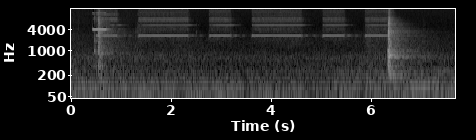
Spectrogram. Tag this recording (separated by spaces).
turnstile beep school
